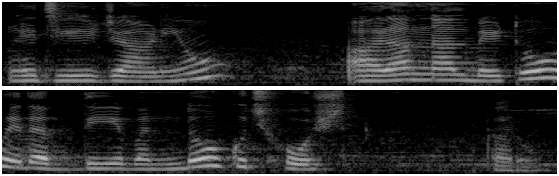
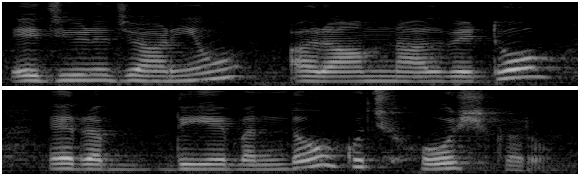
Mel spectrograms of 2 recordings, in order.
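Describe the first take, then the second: First: Put-on pleading old woman, louder. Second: Put-on pleading old woman. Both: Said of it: "बुढ़िया बीच में फिर बोल रही".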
